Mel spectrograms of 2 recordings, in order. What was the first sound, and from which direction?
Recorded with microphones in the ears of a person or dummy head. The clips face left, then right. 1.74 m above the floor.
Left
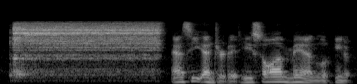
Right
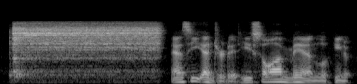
A hiss, 25° right (ahead or behind).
